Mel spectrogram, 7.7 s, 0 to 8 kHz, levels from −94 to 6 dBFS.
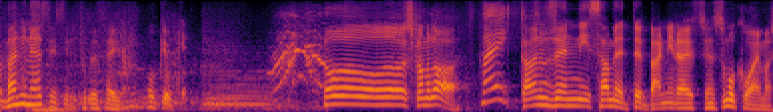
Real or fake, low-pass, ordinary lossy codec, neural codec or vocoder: fake; none; none; codec, 16 kHz, 1 kbps, X-Codec, HuBERT features, trained on balanced general audio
